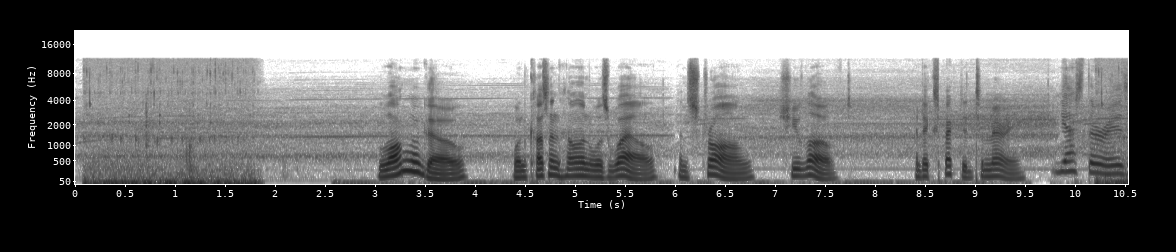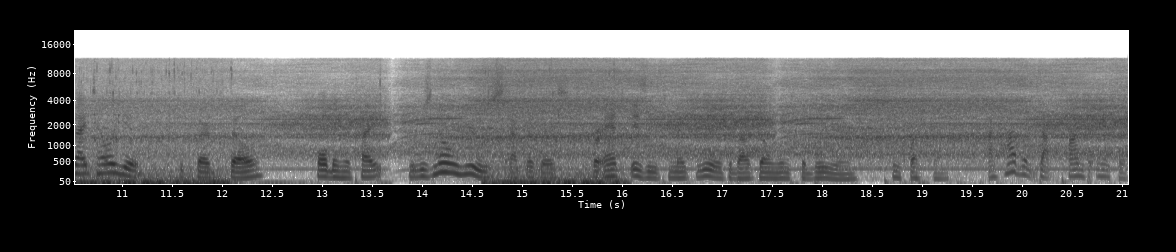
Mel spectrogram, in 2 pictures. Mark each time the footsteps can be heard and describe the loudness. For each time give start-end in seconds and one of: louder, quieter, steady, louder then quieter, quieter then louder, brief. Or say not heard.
not heard.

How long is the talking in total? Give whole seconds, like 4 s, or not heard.
18 s.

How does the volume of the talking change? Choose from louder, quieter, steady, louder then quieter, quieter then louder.
quieter.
